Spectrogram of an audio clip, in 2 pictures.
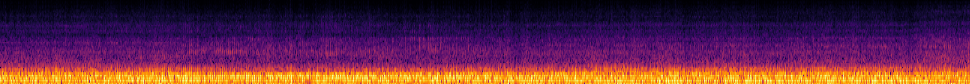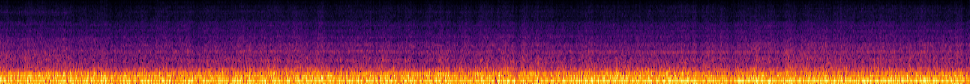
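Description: A motorcycle engine hums loudly and steadily up close, its pitch slowly shifting.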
